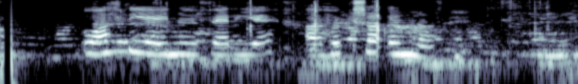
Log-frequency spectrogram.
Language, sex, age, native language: Icelandic, female, 12, Icelandic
